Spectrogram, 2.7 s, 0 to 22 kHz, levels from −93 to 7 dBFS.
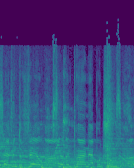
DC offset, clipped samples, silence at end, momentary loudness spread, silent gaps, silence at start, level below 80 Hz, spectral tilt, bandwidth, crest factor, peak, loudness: under 0.1%; under 0.1%; 0 s; 2 LU; none; 0 s; -38 dBFS; -3.5 dB/octave; 17.5 kHz; 16 dB; -12 dBFS; -27 LUFS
